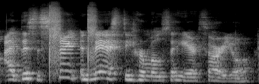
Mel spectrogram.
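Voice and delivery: ordinary delivery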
